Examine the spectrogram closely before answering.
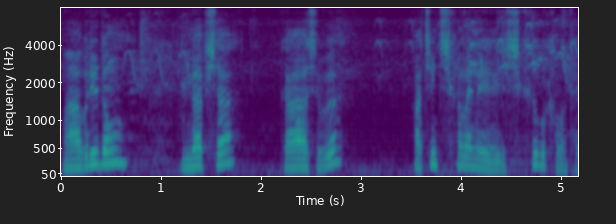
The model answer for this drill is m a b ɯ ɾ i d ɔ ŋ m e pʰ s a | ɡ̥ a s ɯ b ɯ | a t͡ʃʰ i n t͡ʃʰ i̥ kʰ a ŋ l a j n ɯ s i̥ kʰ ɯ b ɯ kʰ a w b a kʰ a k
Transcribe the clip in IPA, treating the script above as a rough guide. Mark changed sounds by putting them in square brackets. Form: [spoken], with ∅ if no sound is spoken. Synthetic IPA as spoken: m a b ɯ ɾ i d ɔ ŋ m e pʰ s a | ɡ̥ a s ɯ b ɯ | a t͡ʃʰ i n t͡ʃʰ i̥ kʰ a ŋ l a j n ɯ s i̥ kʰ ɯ b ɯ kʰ a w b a [tʰ] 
